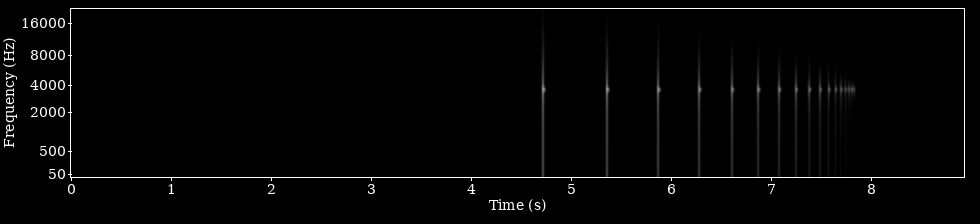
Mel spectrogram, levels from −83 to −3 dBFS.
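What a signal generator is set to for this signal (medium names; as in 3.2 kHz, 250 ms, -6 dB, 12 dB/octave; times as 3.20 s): bouncing ball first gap 0.64 s, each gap 0.8, 3.59 kHz, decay 29 ms -12.5 dBFS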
